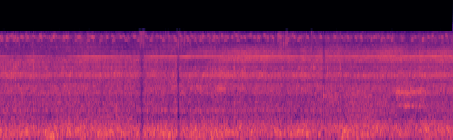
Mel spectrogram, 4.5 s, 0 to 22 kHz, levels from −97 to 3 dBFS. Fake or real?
real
